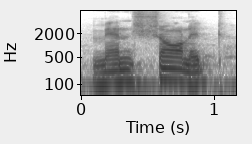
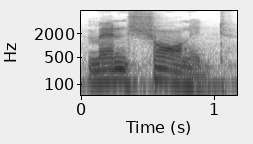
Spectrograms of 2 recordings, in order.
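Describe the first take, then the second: No difference in how they are said.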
